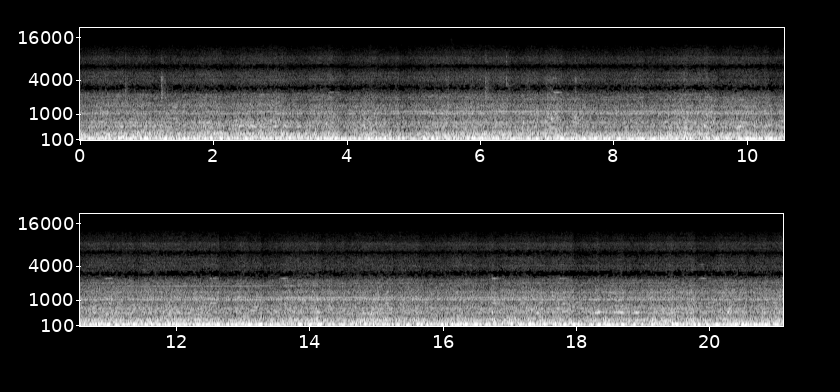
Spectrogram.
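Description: Steady low mechanical hum of a refrigerated drinks cooler running, with no change throughout.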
